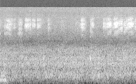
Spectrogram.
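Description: Faint scratching of a marker writing on a whiteboard, in short broken strokes.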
